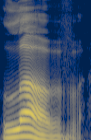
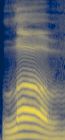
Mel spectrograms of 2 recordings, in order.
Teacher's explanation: We have to make the V at the end. Love. And we should be able to continue it long if we need to.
